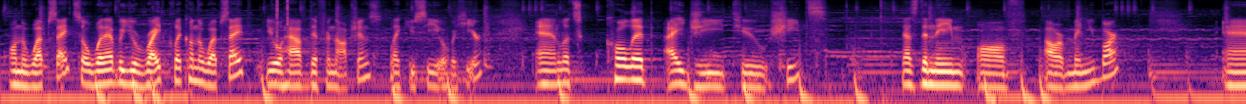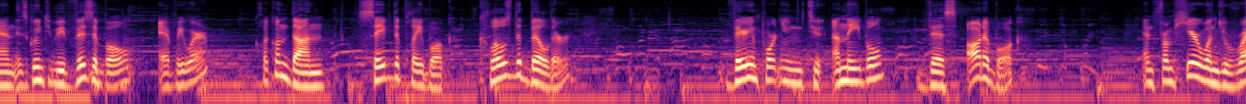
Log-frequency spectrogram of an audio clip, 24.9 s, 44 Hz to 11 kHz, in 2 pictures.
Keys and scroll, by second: 0.1 Return, 9.6 Return.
